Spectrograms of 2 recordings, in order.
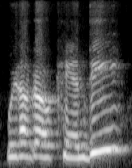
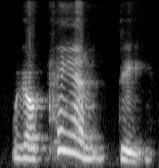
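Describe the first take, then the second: First: Candy stressed on the end, rising; wrong stress. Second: Candy stressed on the first syllable, falling; right stress. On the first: Teacher showing the wrong way to say candy, stressing the end. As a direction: say candy with the push on the last syllable. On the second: Teacher modelling the right stress on candy for the class. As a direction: say candy with the push on can. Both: Shown as a demonstration. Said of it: "accents mean we put more stress on that part".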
